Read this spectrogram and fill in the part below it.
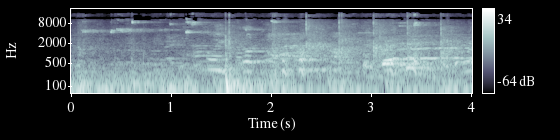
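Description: A volleyball thuds off a player's arms.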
